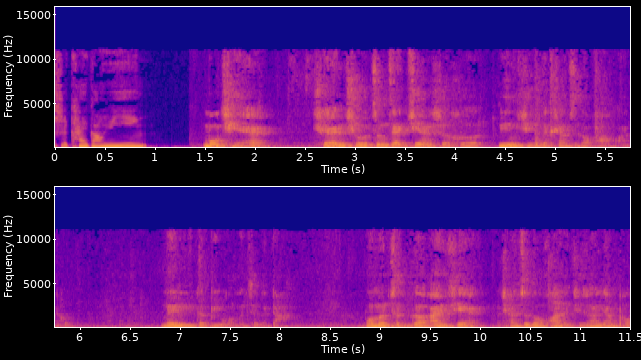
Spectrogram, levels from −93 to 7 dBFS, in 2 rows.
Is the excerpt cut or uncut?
uncut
